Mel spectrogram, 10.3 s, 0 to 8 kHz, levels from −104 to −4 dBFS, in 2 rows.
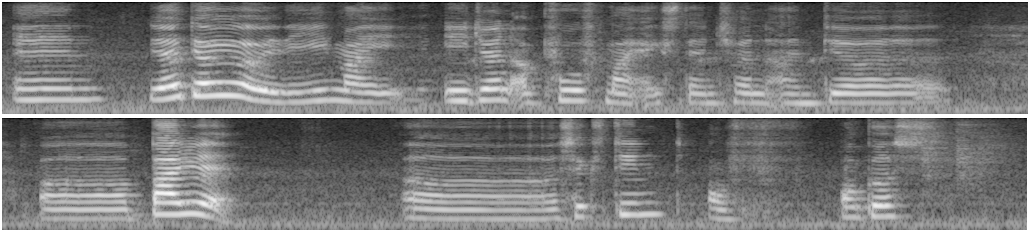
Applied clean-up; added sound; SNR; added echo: none; none; none; none.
